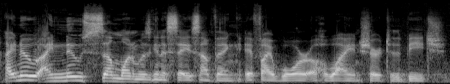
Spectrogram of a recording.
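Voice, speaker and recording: There's a light hiss or hum behind this brisk, lowish male voice. A young man hosting a podcast in a small studio, he rambles through a casual chat packed with fillers.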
